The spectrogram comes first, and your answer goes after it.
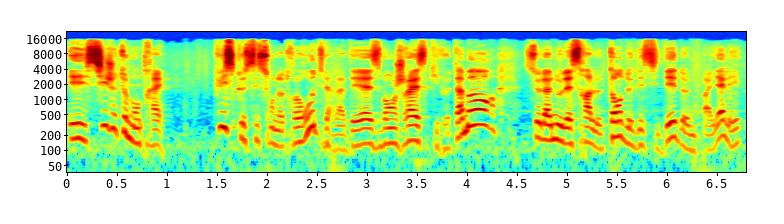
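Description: A man playing a wry, smooth-talking schemer in a video game, eloquent and playfully sardonic. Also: mid-range voice, huge pitch swings, brisk, a little hiss or hum. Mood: coaxing, wry. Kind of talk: video game drama acting.

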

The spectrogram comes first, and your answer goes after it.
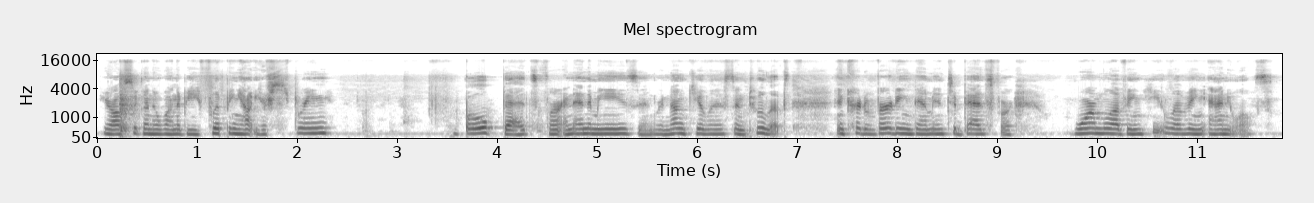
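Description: A woman narrating a scripted voice-over guide, speaking in a calm and instructive way and addressing the listener directly. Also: on the high side, moderate pace, rough recording. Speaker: flower farmer and channel host.

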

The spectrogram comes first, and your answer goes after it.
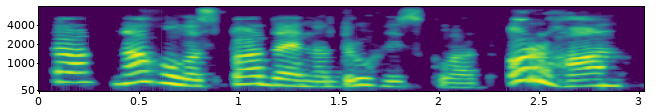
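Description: Lively Ukrainian woman teaching young kids. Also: medium pitch, no echo, lo-fi sound. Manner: slow, clear, explains with lively emphasis. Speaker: primary school teacher. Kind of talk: online lesson for third graders.

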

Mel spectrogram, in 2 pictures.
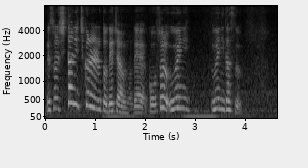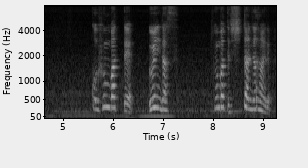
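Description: A woman teaching traditional Japanese singing, explaining breath and voice and breaking into loud sustained sung tones. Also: a little high, big pitch swings, normal speed, pauses often, a little hiss or hum. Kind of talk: vocal lesson with sung demonstrations.

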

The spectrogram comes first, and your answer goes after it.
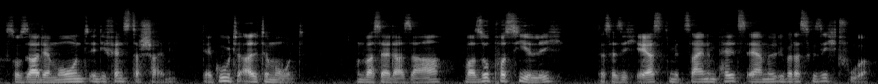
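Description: A man reading a fairy tale aloud as an audiobook narrator, calm and measured. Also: mid-range voice, creaky.

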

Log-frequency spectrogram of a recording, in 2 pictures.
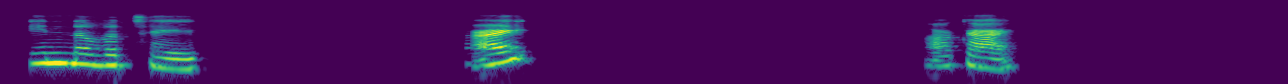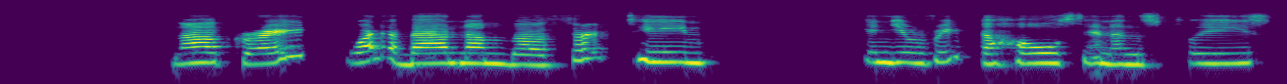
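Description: A woman's voice: sits high, pushed and bright, dry recording, lo-fi sound. A woman teacher leading an online class, explaining vocabulary and patiently drilling pronunciation. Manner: drills pronunciation, mixes English terms into explanations.

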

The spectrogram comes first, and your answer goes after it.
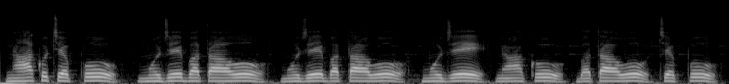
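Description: Slow, deliberate male Hindi teacher. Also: fairly high pitch, fairly even intonation, clean tone, dull audio, faint music behind. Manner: repeats each phrase slowly and deliberately. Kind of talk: slow language lesson, repeating phrases.

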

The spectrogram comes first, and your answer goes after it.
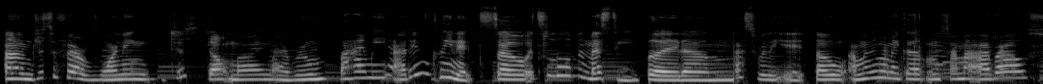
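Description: A woman's voice: fairly high pitch, lively intonation, normal speed, few pauses, soft background music. A young woman vlogging casually in her bedroom, rambling and chatty, with a morning voice after just waking up. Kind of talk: casual vlog chat. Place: bedroom, indoors.

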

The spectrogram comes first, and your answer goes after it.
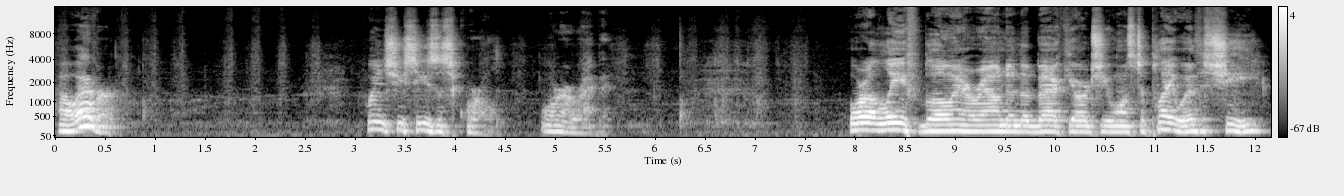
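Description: Speaking at a slow pace and pausing often, a mid-range male voice with fairly even intonation rambles through a casual shaving vlog. He teases himself and sometimes drops to a whisper. A phone or camera on a holder records him in a roomy home.

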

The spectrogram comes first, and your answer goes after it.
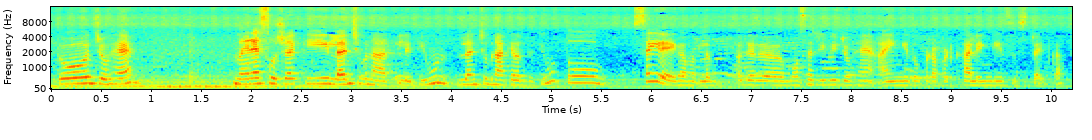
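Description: A woman's voice: mid-range voice, moderate pace, background noise. A young woman from Uttarakhand chatting casually to her vlog camera while she cooks in a home kitchen, rambling with lots of fillers. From Uttarakhand, India. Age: young adult. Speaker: vlogger. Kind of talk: casual chat while cooking. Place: home kitchen beside a window onto a busy highway. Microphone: fixed camera placed in the kitchen.

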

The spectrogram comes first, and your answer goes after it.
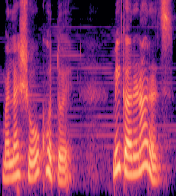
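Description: A woman's voice: a little high, sing-song, slow, a little mellow, faint music behind, exaggerated voice. A woman voicing an irritated ancient king with an exasperated, scolding manner during a religious story.

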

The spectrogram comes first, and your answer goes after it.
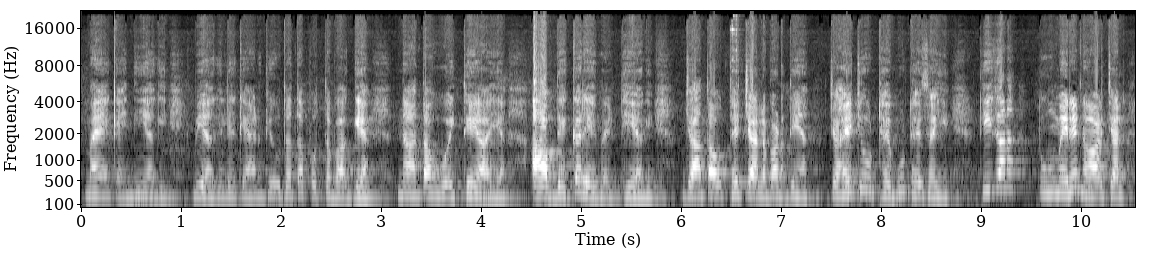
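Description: An actress with a Punjabi accent playing a worried village wife who hushes and scolds her husband, pleading with him to be careful. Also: mid-range voice, brisk, few pauses, lightly acted. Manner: urgent, pleading, hushing. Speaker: actress in a short film. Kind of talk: village drama acting.

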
